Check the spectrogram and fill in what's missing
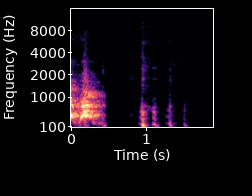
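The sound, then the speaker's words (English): A dog lets out one loud, drawn-out bark, then after a short pause follows with a quick series of four softer, shorter barks. No one speaks. “and his dog is joining in.”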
